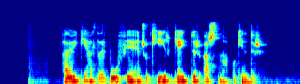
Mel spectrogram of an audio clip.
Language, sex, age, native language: Icelandic, female, 20-29, Icelandic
